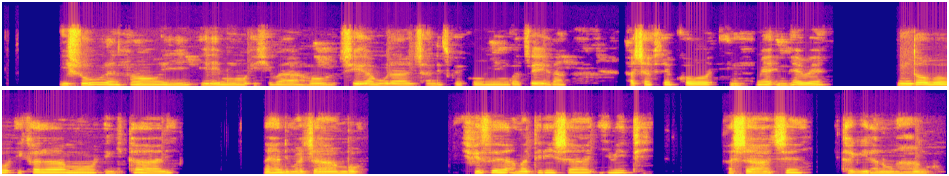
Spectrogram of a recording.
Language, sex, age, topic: Rundi, male, 25-35, education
